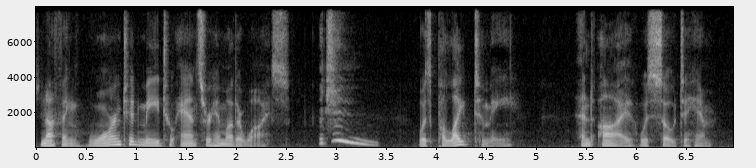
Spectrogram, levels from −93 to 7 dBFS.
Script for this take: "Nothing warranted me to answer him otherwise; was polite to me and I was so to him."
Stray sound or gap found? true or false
true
